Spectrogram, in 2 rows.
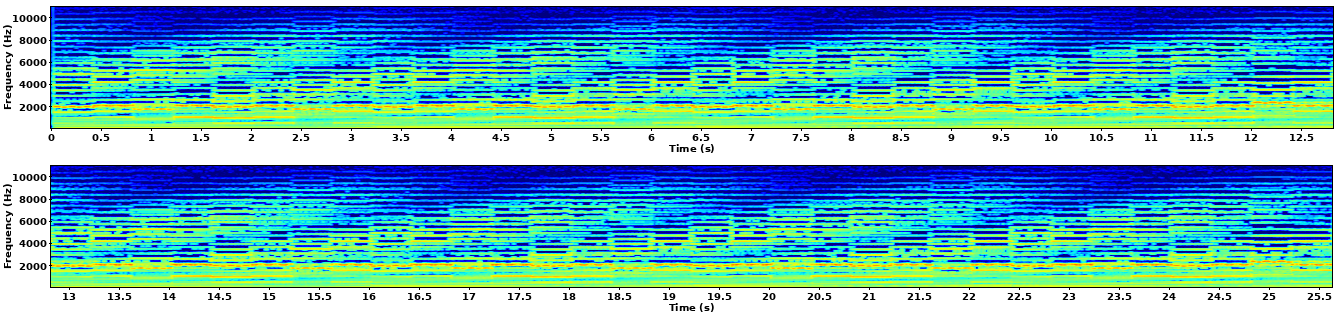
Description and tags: Hypo-Lead-150bpm
Lovely, fluent organ-like synth loop.
Useful as main or background synth-loop.
150bpm, beat, break, breakbeat, dnb, dub, dubstep, floating, high, liquid, long, loop, low, organ, step, synth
